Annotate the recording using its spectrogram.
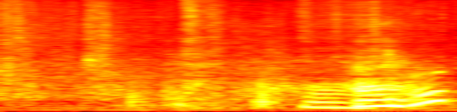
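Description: Faint scraping of a black slotted spatula stirring a thick ketchup-and-bacon sauce in a stainless skillet as it cooks down.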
